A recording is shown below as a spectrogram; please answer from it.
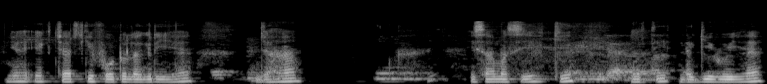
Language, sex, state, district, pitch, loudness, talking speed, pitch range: Hindi, male, Chhattisgarh, Balrampur, 130 Hz, -25 LUFS, 125 wpm, 120-145 Hz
